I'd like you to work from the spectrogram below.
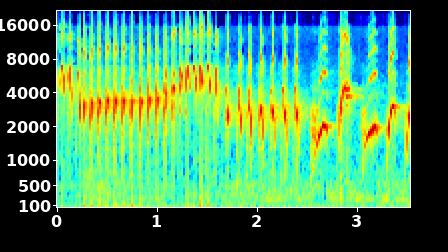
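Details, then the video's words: Greater green leafbird song recorded in Indonesian nature, masteran style: a rapid stuttering series of crisp repeated notes gradually slowing, ending in several loud rising swoops and clear whistles. "SUARA MASTERAN CUCAK IJO JERNIH"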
